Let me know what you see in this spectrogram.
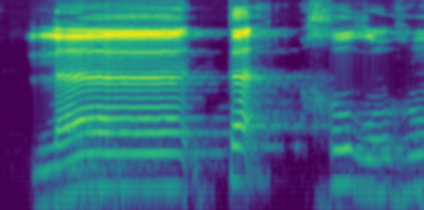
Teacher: তা ঝটকা হবে, এখানে হামজা সাকিন, এজন্য এখানে হালকা ধাক্কা দিয়ে পড়তে হবে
